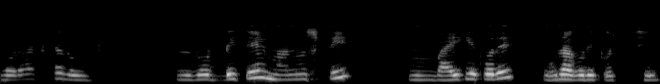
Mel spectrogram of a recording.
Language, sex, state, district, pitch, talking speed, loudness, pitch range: Bengali, female, West Bengal, Jhargram, 230 Hz, 120 wpm, -26 LUFS, 210-280 Hz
